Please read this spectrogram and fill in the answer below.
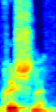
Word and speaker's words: Krishna: So the word Krishna is 2 syllables.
